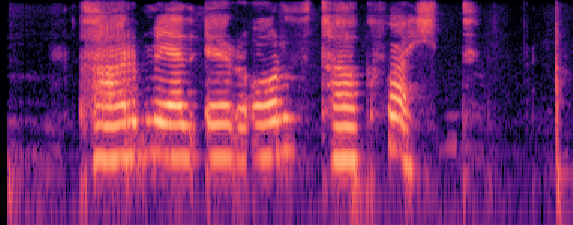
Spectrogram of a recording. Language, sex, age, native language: Icelandic, male, 8, Icelandic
